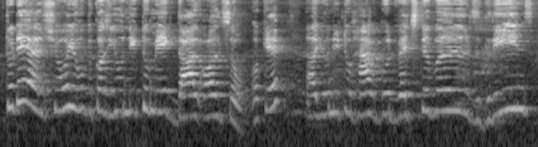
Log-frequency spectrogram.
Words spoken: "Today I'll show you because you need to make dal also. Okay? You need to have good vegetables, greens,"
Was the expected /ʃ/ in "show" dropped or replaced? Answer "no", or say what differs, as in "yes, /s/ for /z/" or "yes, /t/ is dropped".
no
